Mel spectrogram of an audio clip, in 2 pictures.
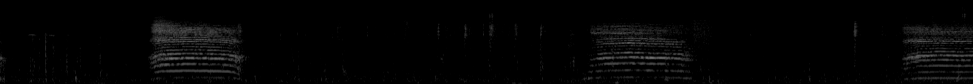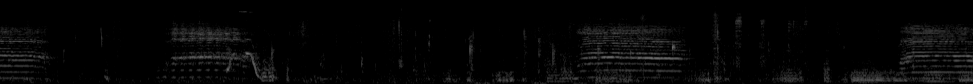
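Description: Lambs bleating: about six high calls, each around a second long, spaced a few seconds apart.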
